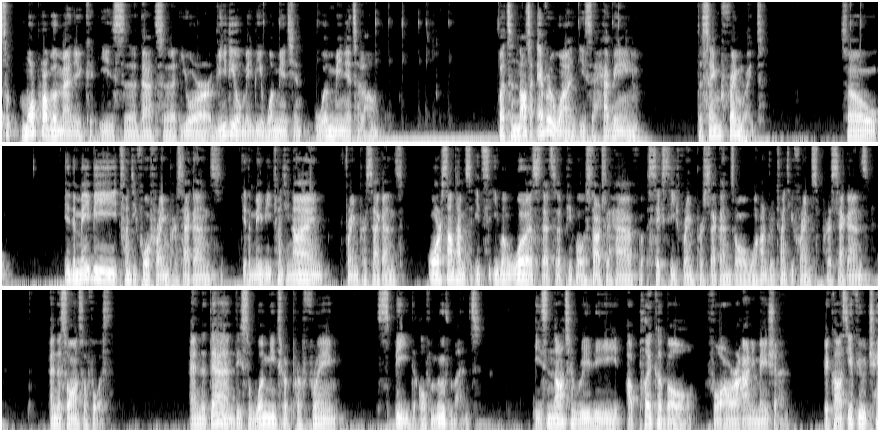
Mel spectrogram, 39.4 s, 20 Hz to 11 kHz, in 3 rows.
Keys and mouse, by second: 3.0 middle click, 3.6-7.6 typing, 4.0 click, 4.8 click, 5.9 click, 6.3 click, 6.8 click, 9.2 click, 12.9-28.8 drag.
